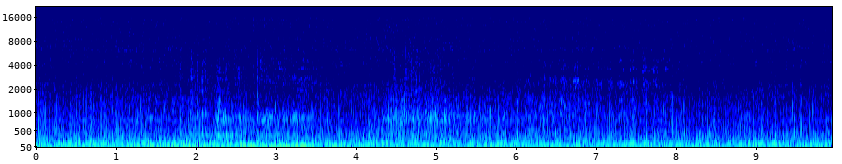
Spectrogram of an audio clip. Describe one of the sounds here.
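Spaceship engines rumble steadily.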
